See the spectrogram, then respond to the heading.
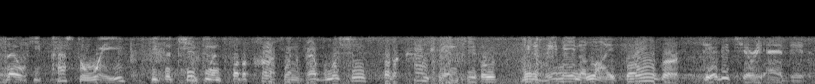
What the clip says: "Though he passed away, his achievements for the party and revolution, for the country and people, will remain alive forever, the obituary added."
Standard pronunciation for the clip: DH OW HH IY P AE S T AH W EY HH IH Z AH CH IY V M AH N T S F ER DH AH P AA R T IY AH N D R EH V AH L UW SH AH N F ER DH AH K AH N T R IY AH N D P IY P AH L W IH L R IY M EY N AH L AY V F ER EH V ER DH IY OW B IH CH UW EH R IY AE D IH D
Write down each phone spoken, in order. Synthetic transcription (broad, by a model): DH OW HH IY P AE S T AH W EY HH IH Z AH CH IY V M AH N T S F ER DH AH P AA R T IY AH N R EH V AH L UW SH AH N F ER DH AH K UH N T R IY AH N P IY P AH L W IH N R IY M EY N AH L AY V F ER EH V ER DH IY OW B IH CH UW R IY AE D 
